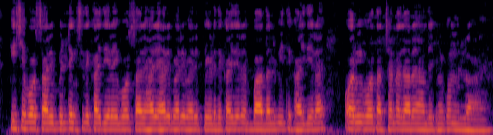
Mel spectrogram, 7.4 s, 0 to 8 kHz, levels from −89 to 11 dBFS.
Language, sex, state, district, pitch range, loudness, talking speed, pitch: Hindi, male, Chhattisgarh, Bilaspur, 140-145 Hz, -30 LUFS, 260 wpm, 140 Hz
